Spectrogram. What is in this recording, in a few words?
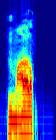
"moll", English; nouns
